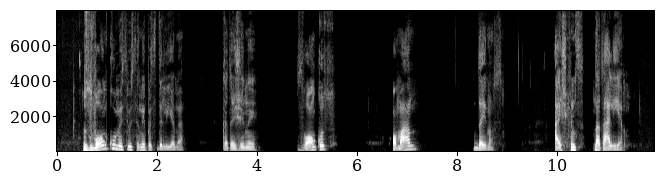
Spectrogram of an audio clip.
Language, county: Lithuanian, Panevėžys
